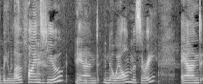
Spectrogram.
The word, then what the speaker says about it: Noel: love finds you and noel missouri and actually the town's name is pronounced null just as this one is not pronounced humble it's pronounced humble that one's pronounced null but it's also can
